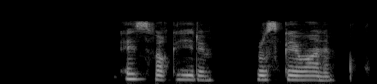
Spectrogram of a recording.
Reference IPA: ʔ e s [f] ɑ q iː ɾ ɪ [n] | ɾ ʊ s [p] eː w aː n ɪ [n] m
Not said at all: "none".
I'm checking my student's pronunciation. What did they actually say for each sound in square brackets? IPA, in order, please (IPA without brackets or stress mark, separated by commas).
f, m, q, none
